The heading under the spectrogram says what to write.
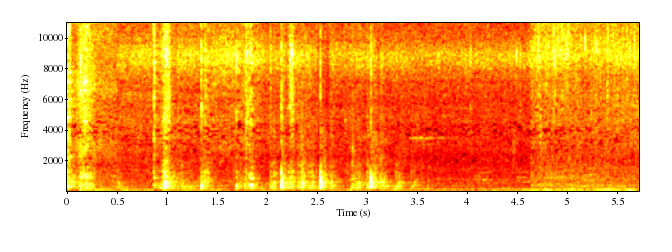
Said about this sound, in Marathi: मसाला भाजून तयार आहे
